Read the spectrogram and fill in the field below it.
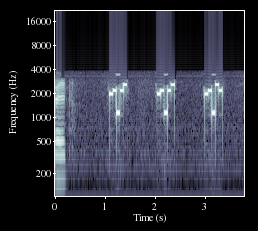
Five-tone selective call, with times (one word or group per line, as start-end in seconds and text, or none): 1.1-1.4 89299
2.0-2.4 89299
3.0-3.4 89229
